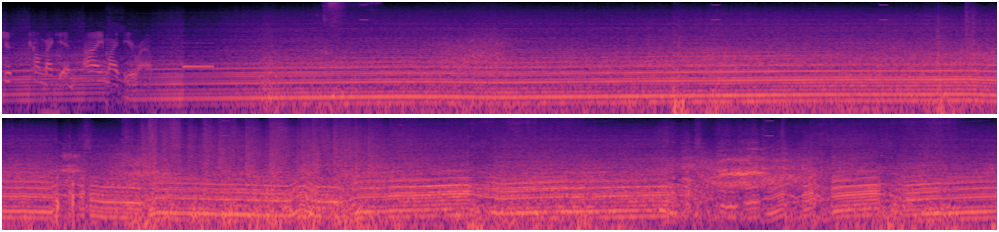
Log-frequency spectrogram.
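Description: A sports car engine roars at full throttle.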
